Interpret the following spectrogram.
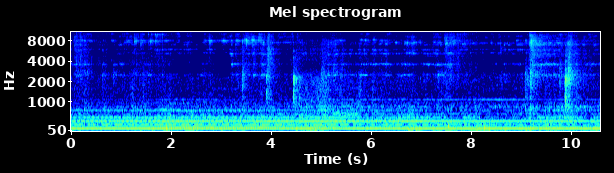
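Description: A steady low hum with a few light jingles and clicks from a small child handling a plastic toy, around four seconds in and again near the end.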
